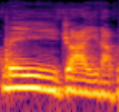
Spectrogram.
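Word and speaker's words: Magi: 헤로드 왕이자 동박사 3명 복수니 메이저라고 읽어야 돼요 단수는 메이거 거예요 메이거스이 동방 박사 거의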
